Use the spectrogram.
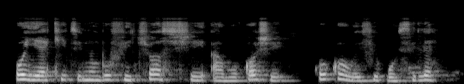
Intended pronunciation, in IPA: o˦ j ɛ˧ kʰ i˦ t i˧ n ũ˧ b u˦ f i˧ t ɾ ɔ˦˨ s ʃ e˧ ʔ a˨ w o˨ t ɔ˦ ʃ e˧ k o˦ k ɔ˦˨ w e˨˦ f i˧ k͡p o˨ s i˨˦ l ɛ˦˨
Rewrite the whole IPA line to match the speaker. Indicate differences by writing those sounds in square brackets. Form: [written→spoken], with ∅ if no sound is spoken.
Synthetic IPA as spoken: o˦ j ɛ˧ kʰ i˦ t i˧ n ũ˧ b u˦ f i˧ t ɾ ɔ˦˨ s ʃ e˧ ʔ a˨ w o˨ [t→k] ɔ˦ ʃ e˧ k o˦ k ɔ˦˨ w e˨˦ f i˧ k͡p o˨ s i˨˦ l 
